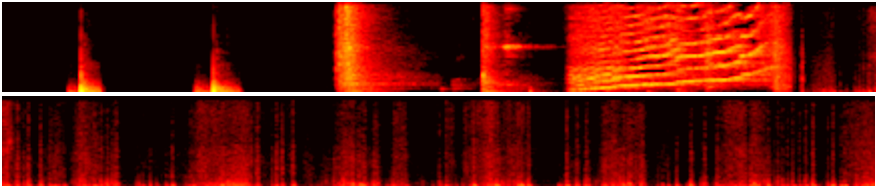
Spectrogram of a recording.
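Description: Knocking on a door, two knocks about half a second apart, then a short sharper noise and the door creaking open with a squeak rising in pitch for about a second. A faint steady rustle follows.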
